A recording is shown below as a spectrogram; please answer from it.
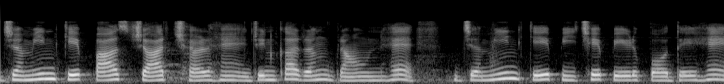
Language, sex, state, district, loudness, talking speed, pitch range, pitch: Hindi, male, Jharkhand, Deoghar, -15 LUFS, 130 wpm, 195-225 Hz, 205 Hz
